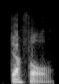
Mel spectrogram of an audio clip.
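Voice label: "duffle", American English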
